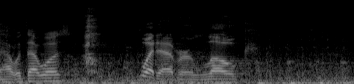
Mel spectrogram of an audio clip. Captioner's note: scoff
